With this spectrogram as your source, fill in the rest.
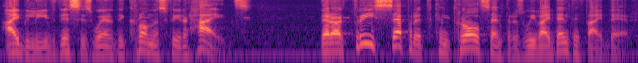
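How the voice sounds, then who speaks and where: A stern Soviet military adviser speaks in formal, clipped phrases. His pitch moves in lively swings, dutiful yet accusing, as in a game cutscene. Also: normal speed. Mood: grave, reporting. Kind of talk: video game cutscene acting.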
